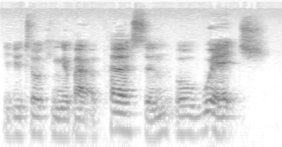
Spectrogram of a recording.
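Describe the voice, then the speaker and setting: A man teaching a beginner English lesson, speaking slowly and deliberately and repeating words for learners to follow. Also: fairly low pitch, steady tone. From United Kingdom.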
